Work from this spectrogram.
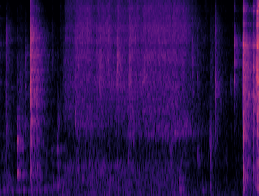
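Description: Tap water runs steadily into a sink to wash lemons and meat, a continuous close hiss lasting a few seconds between clinks and knocks of handling at the start and end.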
